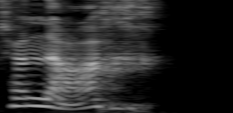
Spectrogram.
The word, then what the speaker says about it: Tanakh: So, the writing prophets, their books would come under the second section of the Tanakh, or Tanakh, as it's pronounced.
